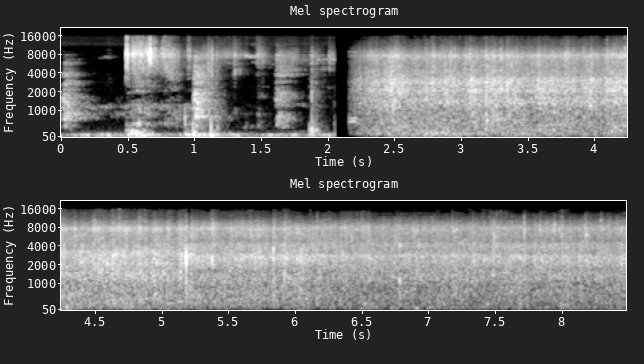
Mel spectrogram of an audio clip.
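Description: Steady, dense rain hisses on a surface at a farm in the Philippines, close and constant, after a brief stretch of scattered knocks and rustles at the start.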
